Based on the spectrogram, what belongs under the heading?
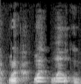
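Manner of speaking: very high squeaky babble; mock a startled, high-pitched fast talker; motor-mouthed woman. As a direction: squeal it in a tiny voice. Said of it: "she was like".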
